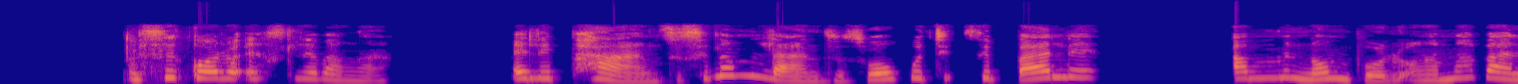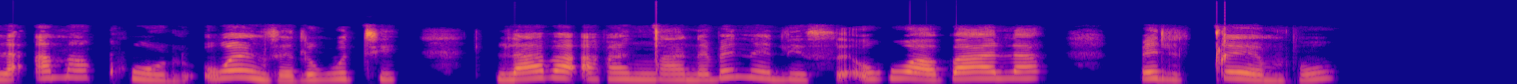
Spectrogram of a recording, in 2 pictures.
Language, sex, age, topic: North Ndebele, male, 25-35, education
